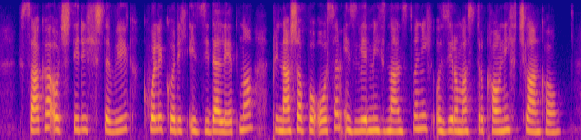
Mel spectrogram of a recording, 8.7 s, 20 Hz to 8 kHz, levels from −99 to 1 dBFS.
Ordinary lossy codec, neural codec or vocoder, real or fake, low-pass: Opus, 16 kbps; codec, 16 kHz, 2 kbps, FunCodec, trained on LibriTTS, 25 frames a second; fake; 7.2 kHz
